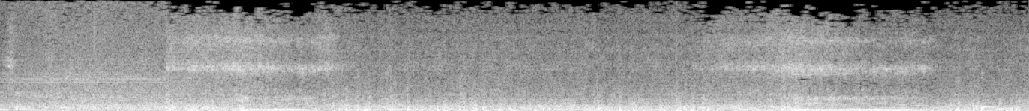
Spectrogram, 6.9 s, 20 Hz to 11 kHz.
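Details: Snoring from an elderly man during an overnight sleep study, after taking a sleeping pill for chronic insomnia; breathing stops about every 3 minutes, waking him. Two low, rough snores about four seconds apart over steady background noise.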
